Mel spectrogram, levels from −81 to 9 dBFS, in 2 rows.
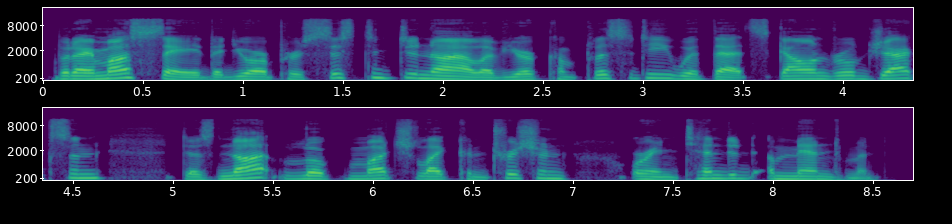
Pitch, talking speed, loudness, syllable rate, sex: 160 Hz, 165 wpm, -20 LUFS, 4.8 syllables/s, female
